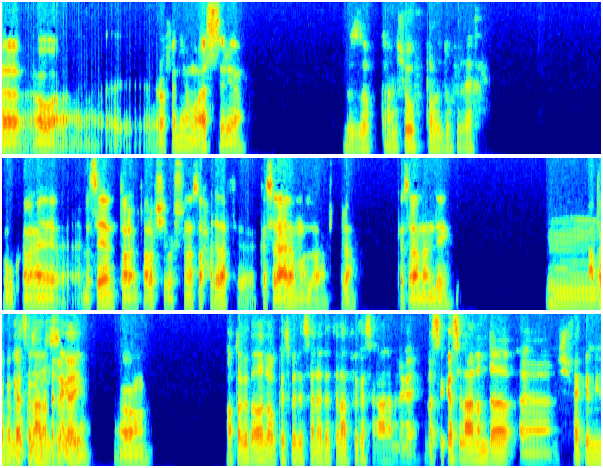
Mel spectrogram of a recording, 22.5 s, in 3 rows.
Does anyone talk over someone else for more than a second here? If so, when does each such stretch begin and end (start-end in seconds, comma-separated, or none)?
14.8-16.0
